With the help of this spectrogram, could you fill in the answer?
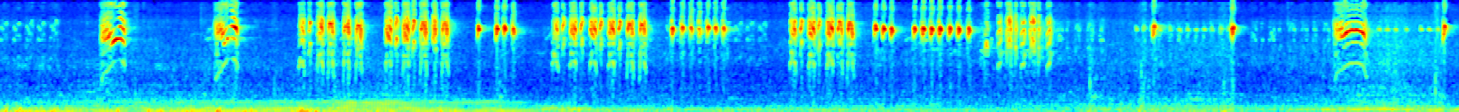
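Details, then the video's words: A Sooty-headed bulbul gives bursts of high, squeaky chirps and quick rattling phrases in clusters every second or so, over a faint low rumble. "Sogon Langsung Bunyi Dengar Ini!!!"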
